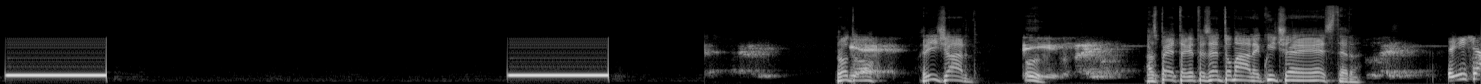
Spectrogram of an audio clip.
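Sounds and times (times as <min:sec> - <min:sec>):
outgoing telephone call tone with low steady beeps: 0:00.0 - 0:01.1, 0:05.1 - 0:06.1
speech: 0:08.4 - 0:10.6, 0:11.4 - 0:13.7, 0:14.5 - 0:14.7.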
